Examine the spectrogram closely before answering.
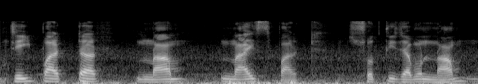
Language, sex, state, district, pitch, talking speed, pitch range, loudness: Bengali, male, West Bengal, North 24 Parganas, 115 Hz, 115 wpm, 100-125 Hz, -20 LUFS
